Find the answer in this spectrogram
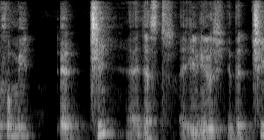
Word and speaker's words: Twi: Could you spell for me chi just in English?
